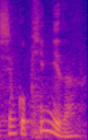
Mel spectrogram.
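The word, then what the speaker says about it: syncope: 정확한 발음이 싱코피입니다. 싱코피라고 읽기 쉬운데 싱코피라고 돼 있어요.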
